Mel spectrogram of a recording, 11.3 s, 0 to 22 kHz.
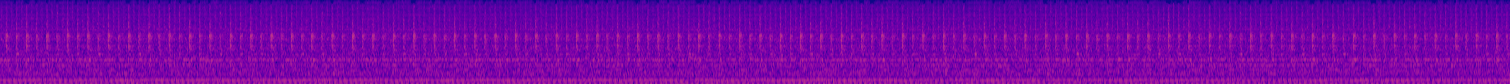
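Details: VW Polo Sedan at 93,000 km, cold-start idle: a steady, even tapping knock about twice a second over the engine note; its source is not pinned down and the cause is suspected, not confirmed.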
